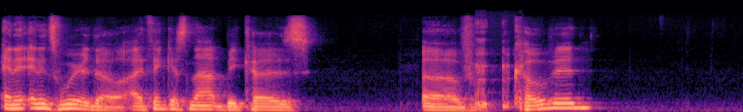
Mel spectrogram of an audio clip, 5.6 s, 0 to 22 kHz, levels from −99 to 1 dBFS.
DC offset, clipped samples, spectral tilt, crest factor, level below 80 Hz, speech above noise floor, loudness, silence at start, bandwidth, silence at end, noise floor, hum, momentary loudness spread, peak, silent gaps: under 0.1%; under 0.1%; -6.5 dB/octave; 16 dB; -52 dBFS; 43 dB; -21 LUFS; 0 s; 12.5 kHz; 1.15 s; -62 dBFS; none; 8 LU; -6 dBFS; none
